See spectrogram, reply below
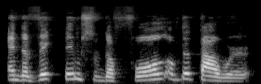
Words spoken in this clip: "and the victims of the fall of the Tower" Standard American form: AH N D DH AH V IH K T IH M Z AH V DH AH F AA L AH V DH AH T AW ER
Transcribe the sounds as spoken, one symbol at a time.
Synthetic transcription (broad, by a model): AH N D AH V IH K T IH M S AH V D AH F AA L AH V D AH T AW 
